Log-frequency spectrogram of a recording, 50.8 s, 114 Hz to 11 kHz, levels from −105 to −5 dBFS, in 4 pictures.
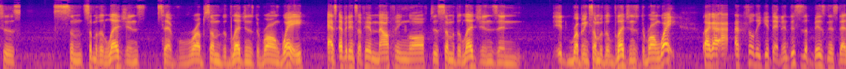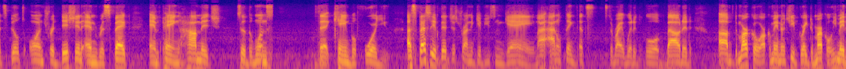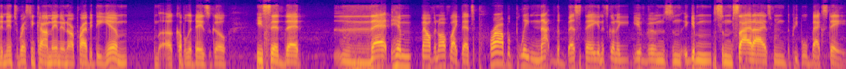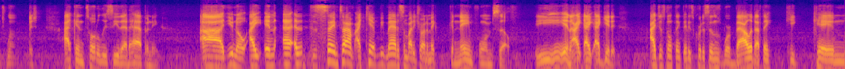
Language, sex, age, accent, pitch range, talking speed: English, male, 30-49, American, 95-130 Hz, 220 wpm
